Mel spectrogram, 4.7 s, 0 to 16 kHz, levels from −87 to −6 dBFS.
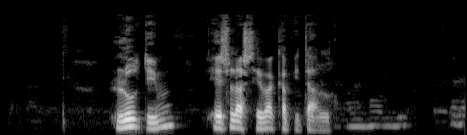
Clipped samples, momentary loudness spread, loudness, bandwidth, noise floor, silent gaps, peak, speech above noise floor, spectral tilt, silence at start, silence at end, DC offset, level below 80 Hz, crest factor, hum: under 0.1%; 14 LU; -27 LUFS; 11.5 kHz; -65 dBFS; none; -8 dBFS; 39 dB; -5.5 dB/octave; 1.15 s; 0.95 s; under 0.1%; -72 dBFS; 22 dB; none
